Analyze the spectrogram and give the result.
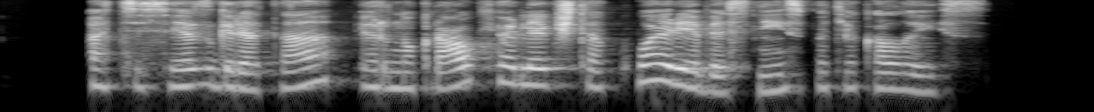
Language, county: Lithuanian, Vilnius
